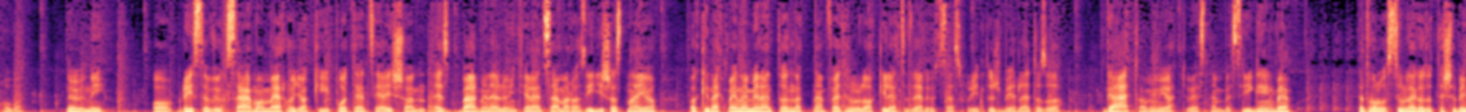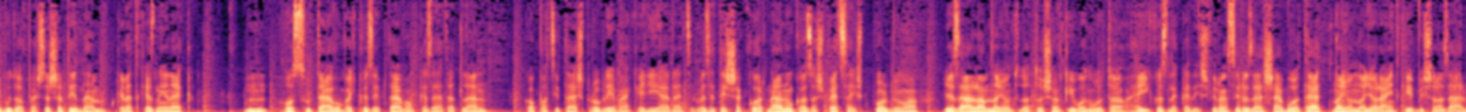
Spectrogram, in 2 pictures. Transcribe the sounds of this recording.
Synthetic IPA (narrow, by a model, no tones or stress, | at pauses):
ɦovɒnøːniɒreːst̪ʋɛvø̰ːksaːmɒmɛ̰rho̞ɟɒkipo̞t̪ɛnt̪sia̰ːliʃɒnɛzbaːrmijɛ̰nɛ̰lø̰ːɲt̪jɛlɛ̰nt̪saːmaːɾɒːziːɟiʃhɒsnaːjɒɒkinɛkmɛɡnɛmjɛlɛnt̪ɒnːɒknɛɱfɛ̰lt̪ilylɒ̰kilɛ̰nt̪sɛzɛɾø̞̰t̪saːsfo̞ɾḭnt̪o̞ʒbḛːrlɛ̰t̪ɒzɒɡaːt̪ɒmimijɒt̪ːø̰ːɛst̪nɛmvɛsiiɡeːɲbɛ | t̪aːt̪ʋɒlo̰ːsinyllɛɡɒd̪ot̪ːɛʃɛbɛɟbud̪ɒ̰pɛʃt̪ɛʃɛt̪eːnːɛmkɛlɛt̪kɛzneːnɛk | ɦo̞sːuːt̪a̰ːvo̞ɱvɒckø̞zeːpt̪aːvo̞ŋkɛzɛ̰lhɛ̰t̪ɛt̪lɛ̰nkɒpɒtsit̪a̰ːʃpro̞bleːmaːkɛɟːijɛ̰nrɛnsɛɾvʋɛzɛt̪eːʃɛkːo̞rnaːluŋkɒzɒʃpɛt̪siaːliʃpro̞bleːmɒho̞ɟɒzaːlːɒmnɒɟo̞nt̪ud̪ɒt̪o̞ʃɒŋkivo̞nṵlt̪ɒɦɛjikø̞zlɛkɛd̪eːʃfinɒnsiːɾo̞zaːʃaːboːlt̪ɛɦaːt̪nɒɟo̞nːɒ̰ɟɒ̰ɾʔa̰ːɲt̪keːpviʃɛlɒza̰ːrm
